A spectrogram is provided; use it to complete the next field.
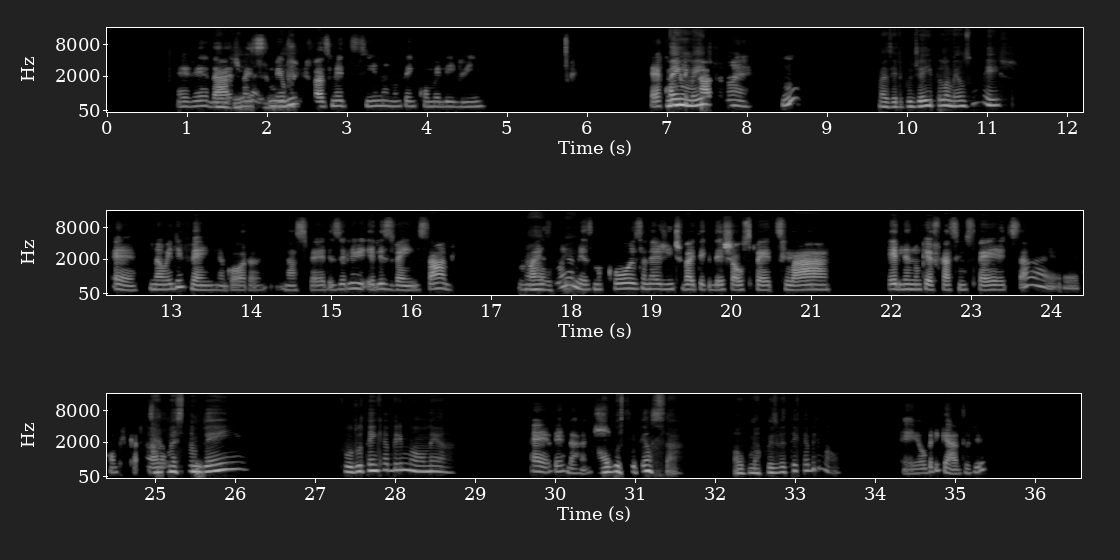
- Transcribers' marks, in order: tapping; distorted speech; other background noise; in English: "pets"; in English: "pets"; chuckle
- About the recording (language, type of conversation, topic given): Portuguese, advice, Como lidar com as diferenças nos planos de vida sobre filhos, carreira ou mudança de cidade?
